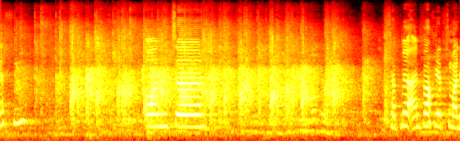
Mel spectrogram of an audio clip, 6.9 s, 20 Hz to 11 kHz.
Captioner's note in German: Beifall bei dem BÜNDNIS 90/DIE GRÜNEN und der CDU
